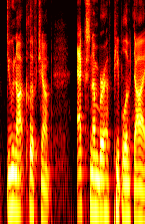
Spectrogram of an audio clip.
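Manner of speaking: ordinary delivery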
